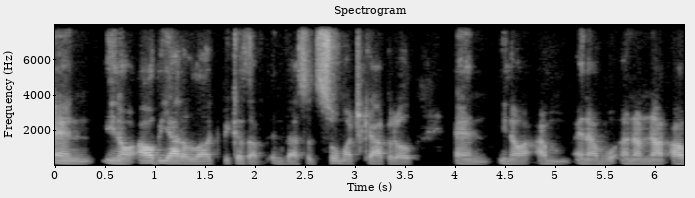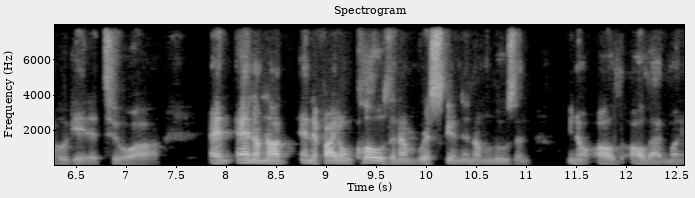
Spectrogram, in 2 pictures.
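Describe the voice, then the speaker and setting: A man speaks at a medium pitch with fairly even intonation over a quiet background. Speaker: real estate trainer. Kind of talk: training lecture. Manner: fast.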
